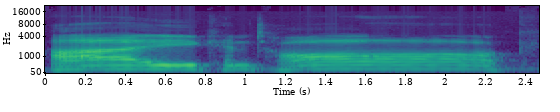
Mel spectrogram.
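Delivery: mystery phone voice. Acted. Mystery caller to the woman doing laundry at midnight, eerie drawl. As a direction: stretch each word out long and eerie. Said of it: "this voice is like".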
